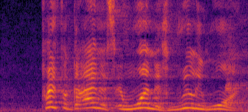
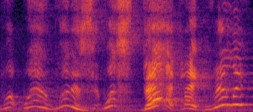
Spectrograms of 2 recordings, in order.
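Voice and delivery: incredulous; 6 semitones higher than usual. Retold or imitated. Acts out disbelief at name-calling.

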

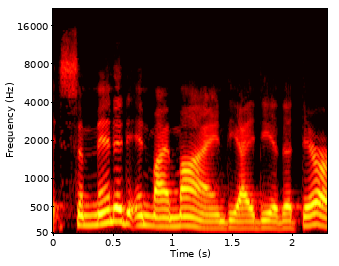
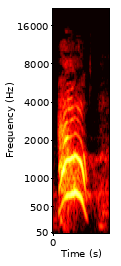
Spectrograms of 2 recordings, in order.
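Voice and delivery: sudden high, loud scream of fright; mock shriek; 10 dB louder than usual. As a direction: yelp as if the clown picture jumped out. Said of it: "three people went".

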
